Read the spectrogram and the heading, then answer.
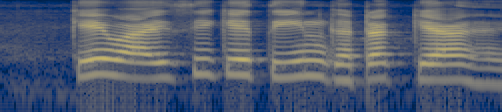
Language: Hindi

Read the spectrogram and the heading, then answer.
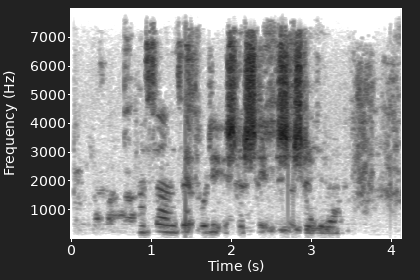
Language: Kinyarwanda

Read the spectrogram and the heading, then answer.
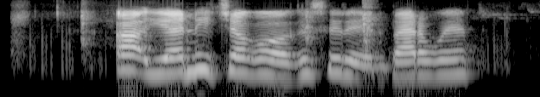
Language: Kalenjin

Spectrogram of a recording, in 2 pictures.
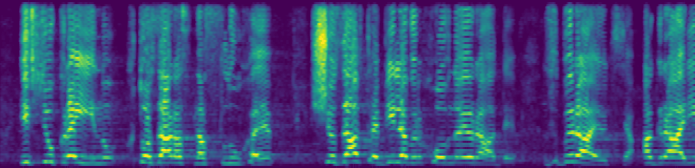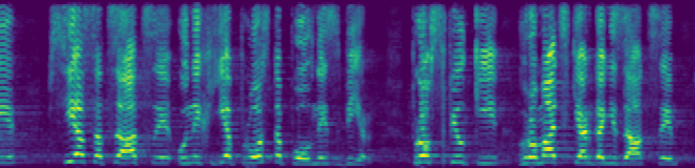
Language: Ukrainian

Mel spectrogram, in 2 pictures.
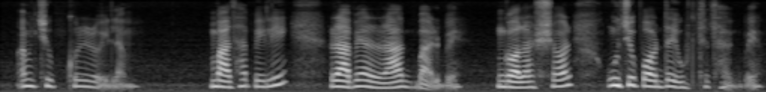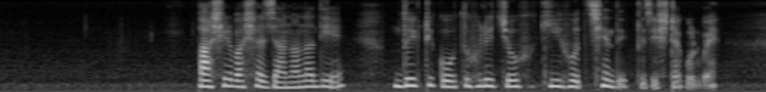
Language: Bangla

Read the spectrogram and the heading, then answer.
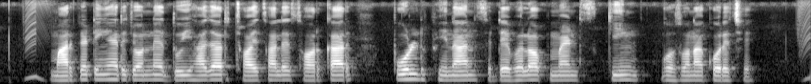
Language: Bangla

